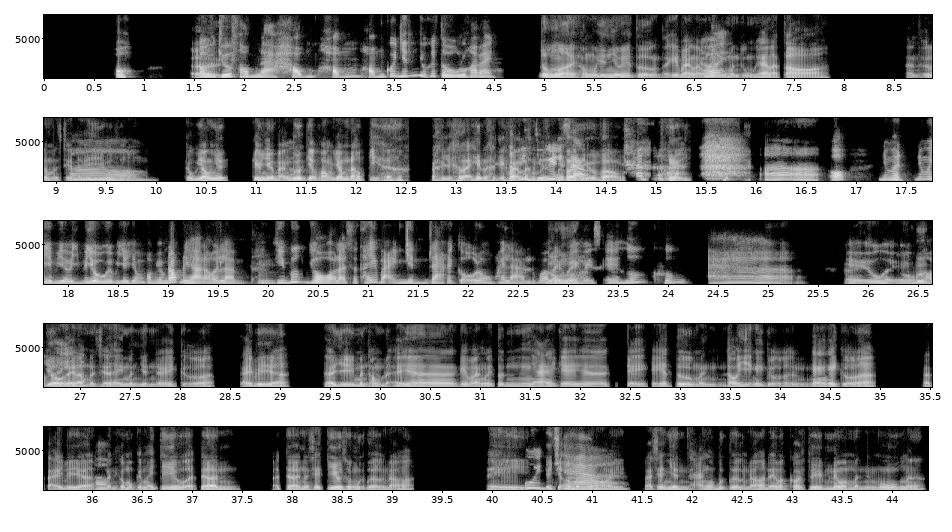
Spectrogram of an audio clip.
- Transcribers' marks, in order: tapping; laughing while speaking: "bạn sẽ thấy là cái … giữa phòng, đấy"; unintelligible speech; laugh; other noise; laugh; "hướng" said as "khướng"; other background noise
- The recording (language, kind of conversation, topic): Vietnamese, podcast, Bạn mô tả góc riêng yêu thích trong nhà mình như thế nào?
